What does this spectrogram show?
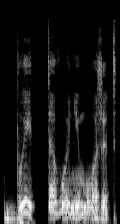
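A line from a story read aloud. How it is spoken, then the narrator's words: Old man's hoarse wheeze. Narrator (Russian): просипел снизу старик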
